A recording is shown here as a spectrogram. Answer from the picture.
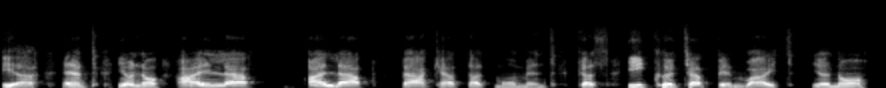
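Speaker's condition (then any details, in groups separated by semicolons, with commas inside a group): Cerebral palsy; affects speech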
